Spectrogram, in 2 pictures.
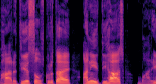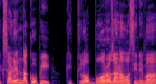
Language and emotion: Goan Konkani, happy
